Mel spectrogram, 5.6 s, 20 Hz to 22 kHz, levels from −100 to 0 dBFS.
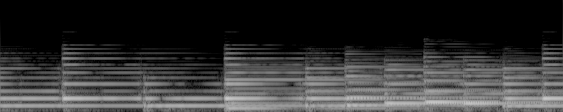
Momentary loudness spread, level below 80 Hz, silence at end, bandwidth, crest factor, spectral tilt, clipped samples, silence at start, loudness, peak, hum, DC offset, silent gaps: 8 LU; -66 dBFS; 0 s; 4.5 kHz; 14 dB; -7 dB/octave; under 0.1%; 0 s; -32 LUFS; -16 dBFS; none; under 0.1%; none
